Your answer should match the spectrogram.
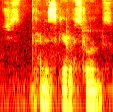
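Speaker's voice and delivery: unvoiced, hushed aside; a secret aside in a breathy whisper. Real, not acted. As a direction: whisper it so she can't hear.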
